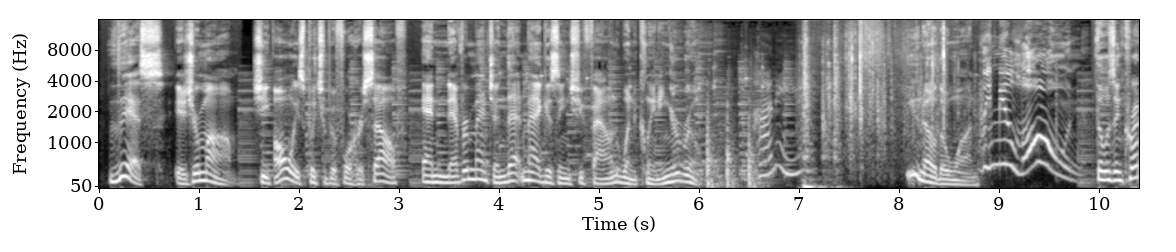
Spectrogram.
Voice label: Commercial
